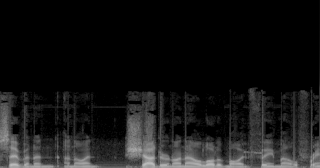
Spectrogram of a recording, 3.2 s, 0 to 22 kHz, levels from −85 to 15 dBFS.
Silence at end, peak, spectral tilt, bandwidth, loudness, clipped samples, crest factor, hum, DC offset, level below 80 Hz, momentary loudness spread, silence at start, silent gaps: 0 s; 0 dBFS; -5.5 dB/octave; 10.5 kHz; -21 LUFS; under 0.1%; 20 dB; none; under 0.1%; -50 dBFS; 9 LU; 0 s; none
